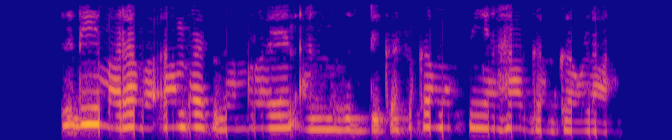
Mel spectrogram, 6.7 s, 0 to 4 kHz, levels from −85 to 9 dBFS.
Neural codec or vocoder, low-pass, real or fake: none; 3.6 kHz; real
